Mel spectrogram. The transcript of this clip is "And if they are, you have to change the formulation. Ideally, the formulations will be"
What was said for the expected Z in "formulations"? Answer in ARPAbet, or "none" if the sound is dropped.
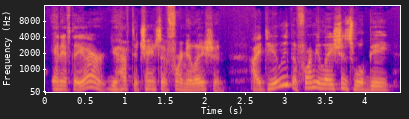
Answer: Z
